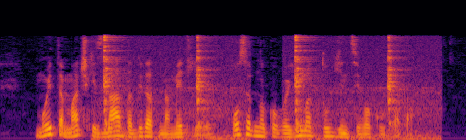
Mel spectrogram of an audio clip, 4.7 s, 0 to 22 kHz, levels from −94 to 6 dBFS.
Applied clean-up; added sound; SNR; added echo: none; Clock; 4 dB; none.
